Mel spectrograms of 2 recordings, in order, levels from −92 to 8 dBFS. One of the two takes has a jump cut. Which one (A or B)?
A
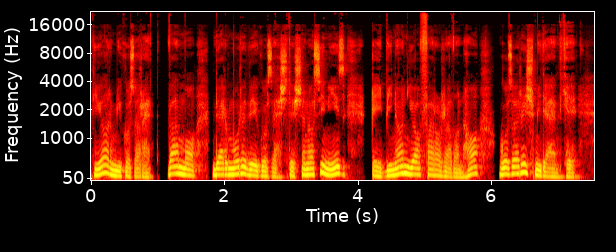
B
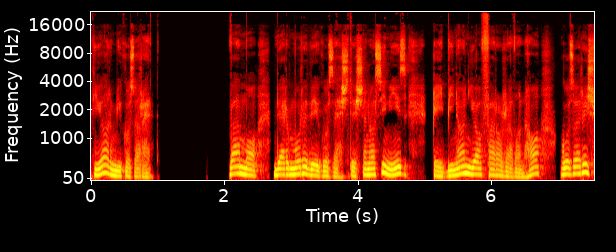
A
